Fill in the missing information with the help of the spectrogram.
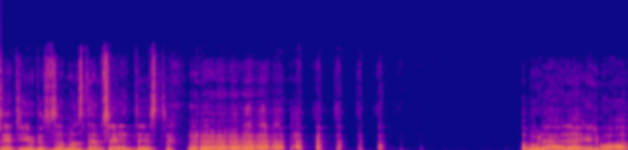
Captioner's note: Ketawa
